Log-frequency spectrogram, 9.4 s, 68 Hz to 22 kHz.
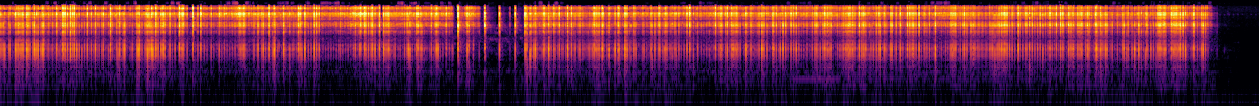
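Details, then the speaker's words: Clarke Pro 90 MIG welder, first-time welding: a harsh crackling arc that sputters and spits unevenly. Owner suspects the wire feed stalling inside the welder, unconfirmed. "What I've noticed is when I get that sputtering, I can almost hear the wire wheel stalling in the welder. So I wonder if that's got something to do with it."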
